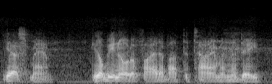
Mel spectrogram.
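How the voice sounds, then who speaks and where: A man playing a stoic American police detective in a 1950s TV drama, deadpan and clipped. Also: extremely low pitch, fast talker, slight background noise. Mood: stoic, firm. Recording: dull vintage TV soundtrack.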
